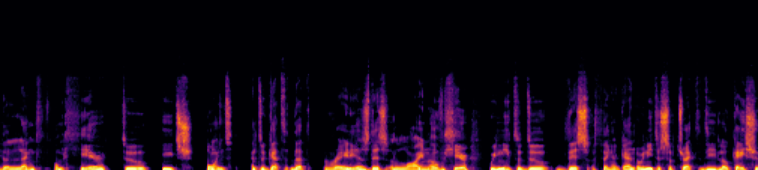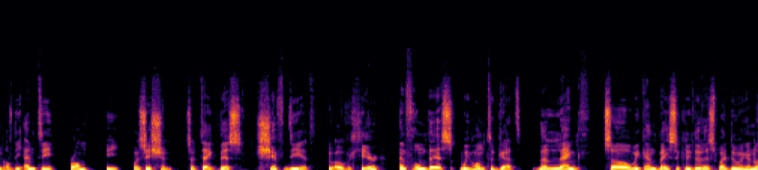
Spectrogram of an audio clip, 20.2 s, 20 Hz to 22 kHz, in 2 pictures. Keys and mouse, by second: 1.1-2.4 drag, 3.0 ctrl+click, 4.2-5.5 drag, 7.3 click, 12.2-12.6 drag, 13.1 middle click, 14.7 shift+drag, 14.9 shift+click, 15.2-16.6 shift+middle drag.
